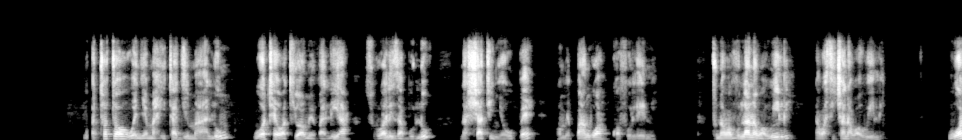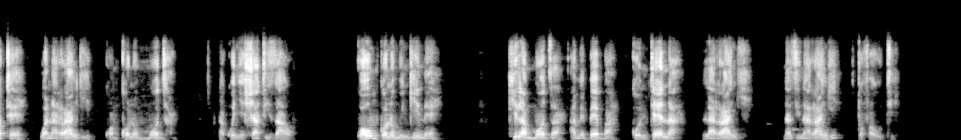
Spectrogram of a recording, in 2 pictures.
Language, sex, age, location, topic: Swahili, male, 25-35, Nairobi, education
